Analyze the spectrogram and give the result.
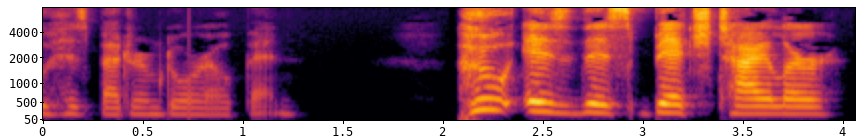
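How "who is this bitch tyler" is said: slow, very loud furious demand; jealous fury at full volume; enraged scream. Acted. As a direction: scream it, shaking with rage. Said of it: "shaking with rage".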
